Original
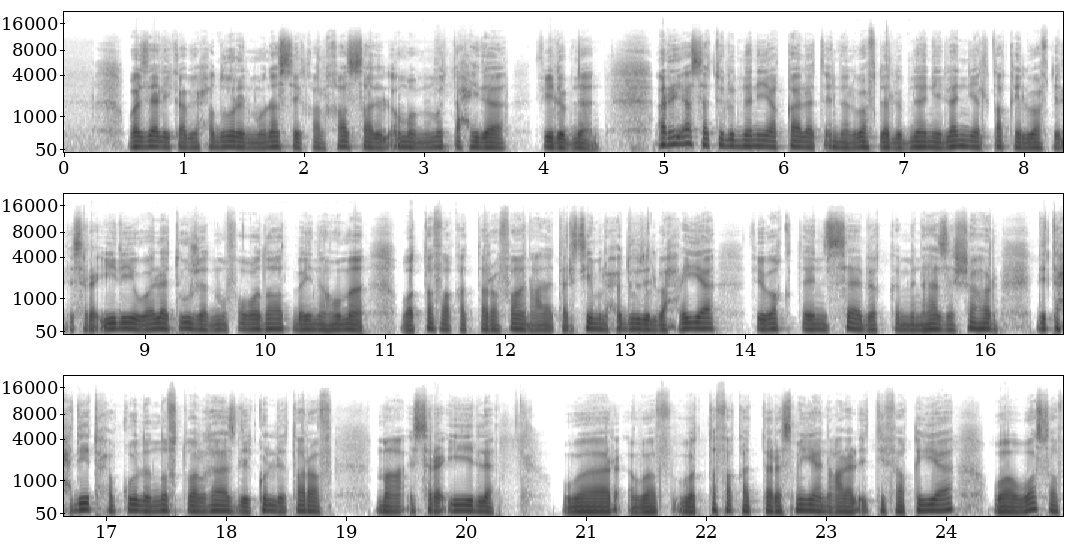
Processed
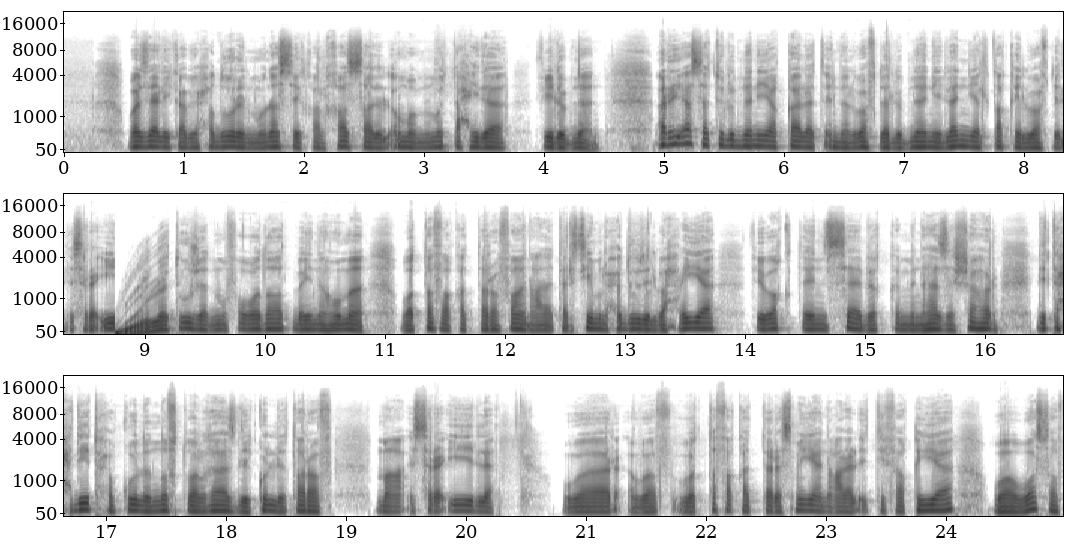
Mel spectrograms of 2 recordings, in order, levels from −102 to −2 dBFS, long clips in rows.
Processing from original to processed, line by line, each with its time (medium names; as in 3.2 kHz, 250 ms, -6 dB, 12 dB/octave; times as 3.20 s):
8.75 s: tape start 0.49 s
18.78–23.76 s: bass shelf 160 Hz -9 dB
